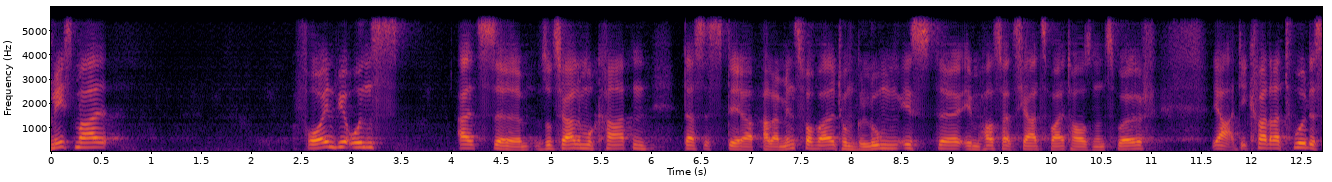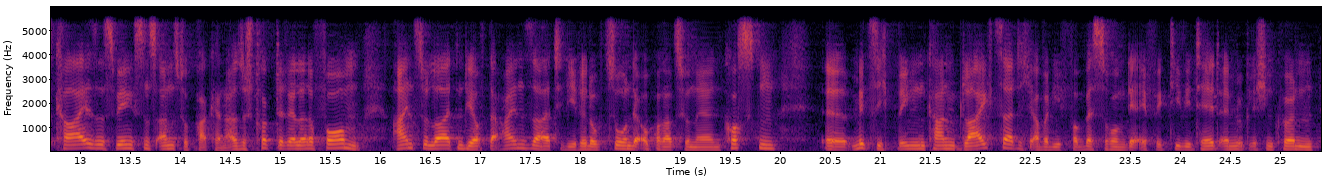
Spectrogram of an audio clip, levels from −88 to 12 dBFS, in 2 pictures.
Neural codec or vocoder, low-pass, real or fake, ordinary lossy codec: codec, 16 kHz, 0.7 kbps, FocalCodec; 5.4 kHz; fake; none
